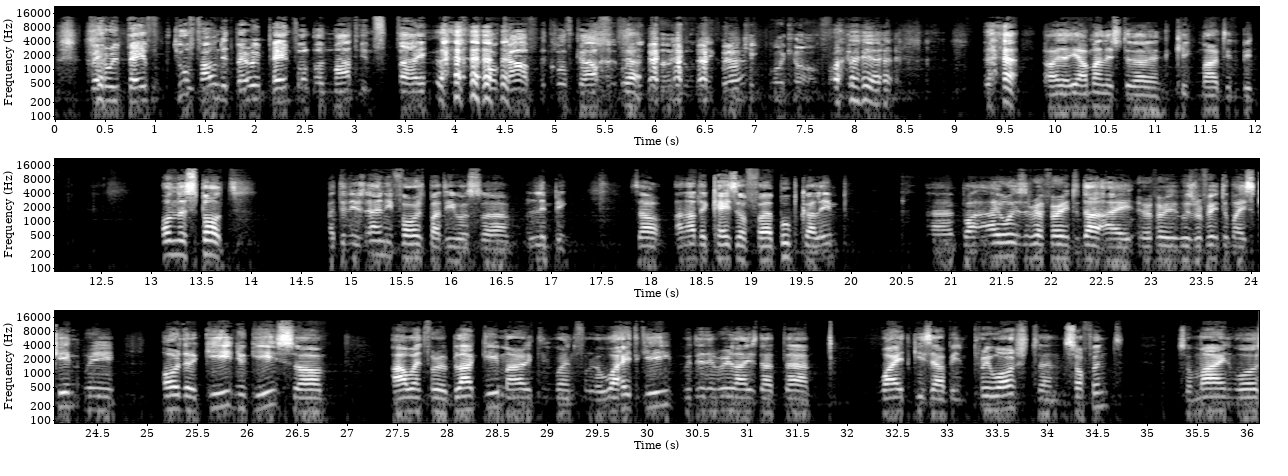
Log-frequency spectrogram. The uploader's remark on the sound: Finland Car Chat. Apologies for background noise, we had conversations during our long drive from Vaasa to Helsinki after amazing time in Finland.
